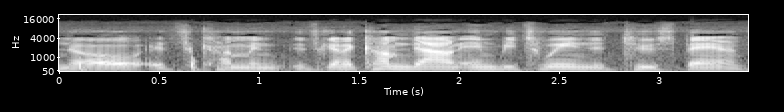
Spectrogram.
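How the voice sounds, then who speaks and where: A man's fairly even intonation at a moderate pace, dry sound with no echo. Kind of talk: casual work talk and explanation. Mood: joking, relaxed. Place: open country. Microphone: helmet.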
